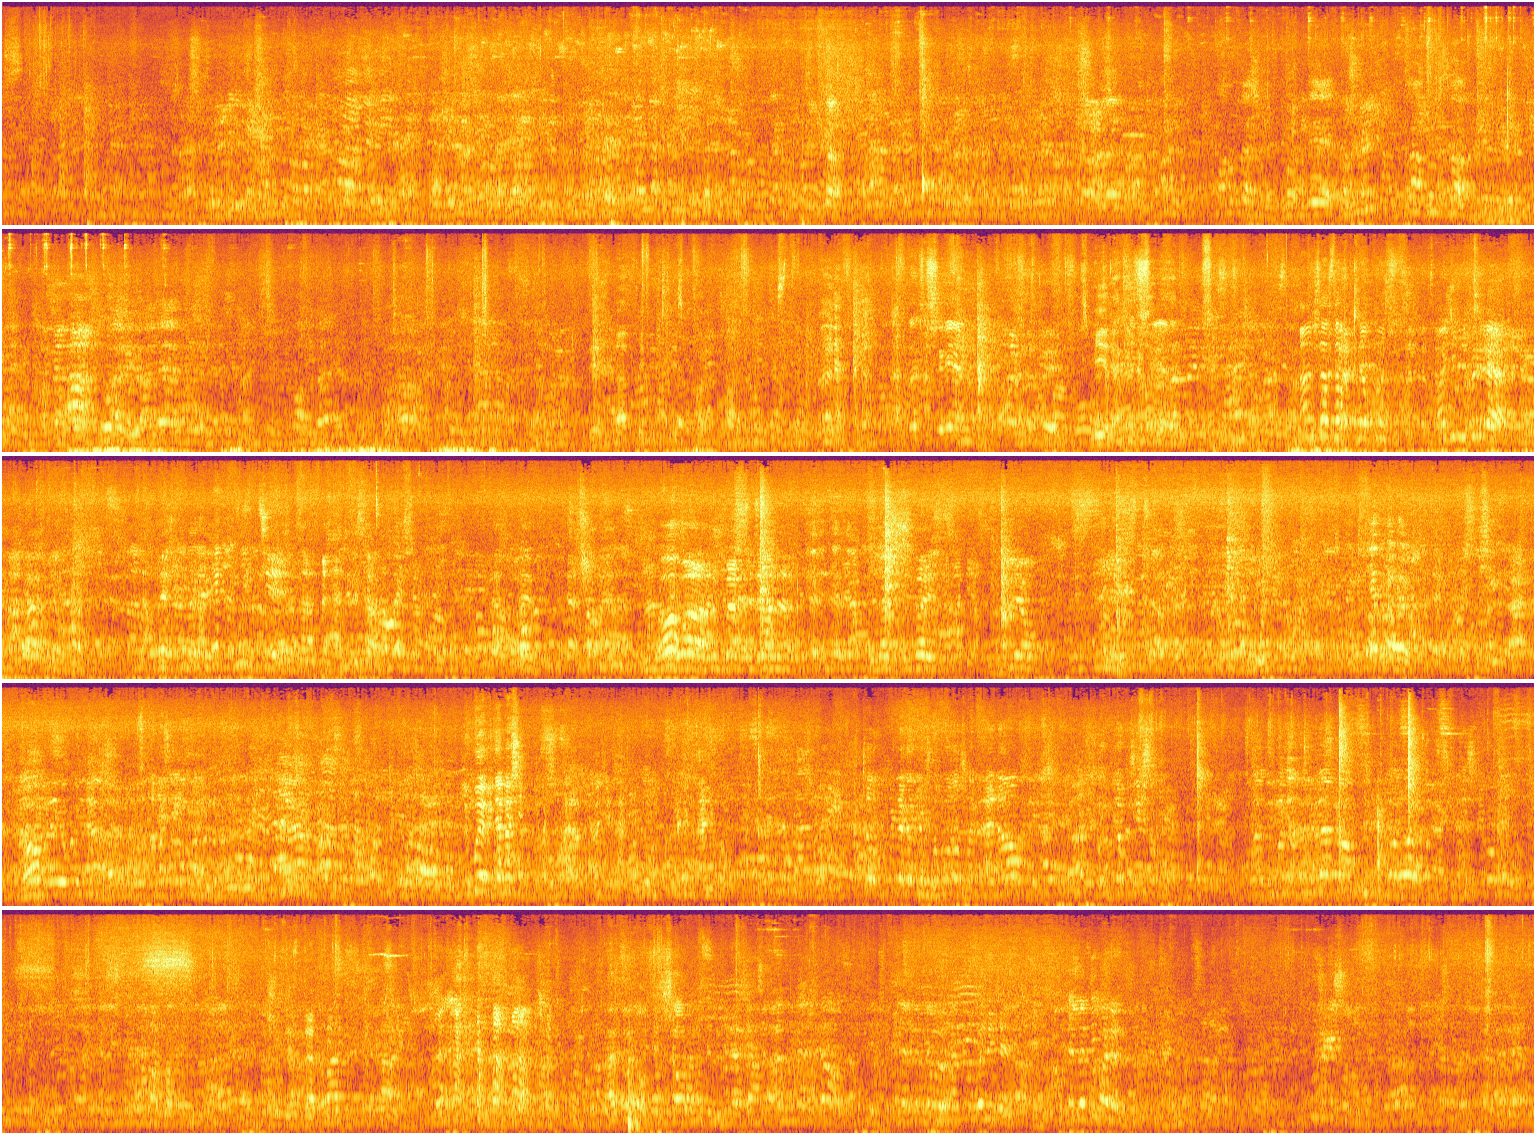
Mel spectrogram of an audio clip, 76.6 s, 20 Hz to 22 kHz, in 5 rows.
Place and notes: Marché Central Rissani, Marokko - Marché Central Rissani
People chatting on the market in Rissani. Zoom H4
Sijilmassa, Morocco, March 2019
